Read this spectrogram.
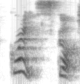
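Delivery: high, loud amazed exclamation; astonished shout. A narrator's reading. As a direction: shout in sheer surprise. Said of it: "shouted the chief of police".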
